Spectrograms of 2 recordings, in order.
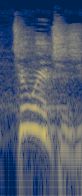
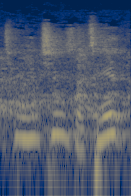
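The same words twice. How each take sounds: First: TWO INCHES pitched high, falling at the end; emphatic amazement. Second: High-pitched imitation of a let-down listener; mock disappointment. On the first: Real, not acted. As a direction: punch "Two inches" high, insisting it is incredible. That's incredible. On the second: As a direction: question it high, as if underwhelmed. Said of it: "You sounded disappointed".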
